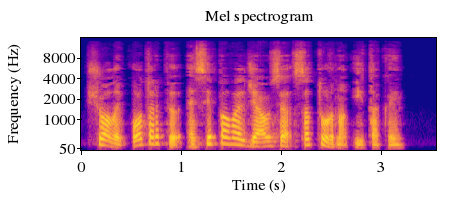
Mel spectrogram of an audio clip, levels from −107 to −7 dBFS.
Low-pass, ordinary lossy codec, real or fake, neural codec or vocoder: 14.4 kHz; AAC, 48 kbps; real; none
